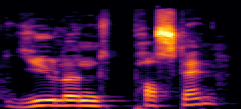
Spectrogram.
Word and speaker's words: Jyllands-Posten: Jyllands-Posten? – Yeah.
